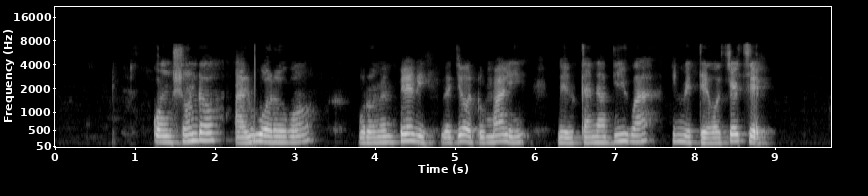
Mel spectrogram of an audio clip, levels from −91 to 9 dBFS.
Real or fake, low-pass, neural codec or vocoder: fake; 7.2 kHz; codec, 44.1 kHz, 2.6 kbps, SNAC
